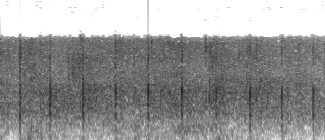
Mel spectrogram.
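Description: An audience claps steadily for a couple of seconds, a dense patter of many hands with sharper individual claps poking out at a regular beat, with no voices in it.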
